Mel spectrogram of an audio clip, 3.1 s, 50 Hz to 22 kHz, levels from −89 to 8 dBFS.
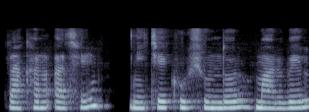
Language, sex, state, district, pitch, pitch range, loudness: Bengali, female, West Bengal, Malda, 215 Hz, 205-225 Hz, -20 LUFS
